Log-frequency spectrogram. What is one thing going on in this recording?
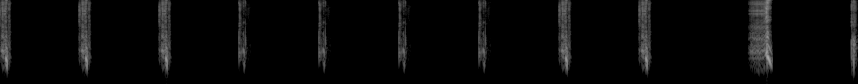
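Short grunts of effort sound at a steady pace.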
